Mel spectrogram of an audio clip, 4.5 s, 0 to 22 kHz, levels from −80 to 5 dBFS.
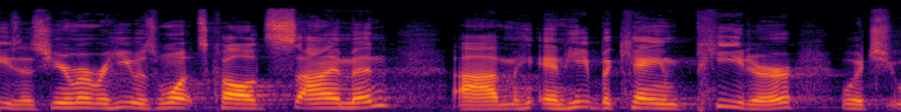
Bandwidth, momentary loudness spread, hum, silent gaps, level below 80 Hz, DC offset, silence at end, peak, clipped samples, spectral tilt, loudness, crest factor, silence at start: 16 kHz; 8 LU; none; none; -66 dBFS; under 0.1%; 0 s; -4 dBFS; under 0.1%; -3.5 dB/octave; -20 LUFS; 16 dB; 0 s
